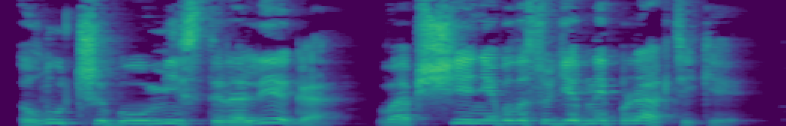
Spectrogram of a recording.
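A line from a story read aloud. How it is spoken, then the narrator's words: Sudden passionate exclamation. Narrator (Russian): С неожиданной страстью воскликнула она вслух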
